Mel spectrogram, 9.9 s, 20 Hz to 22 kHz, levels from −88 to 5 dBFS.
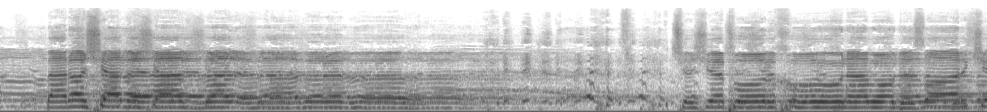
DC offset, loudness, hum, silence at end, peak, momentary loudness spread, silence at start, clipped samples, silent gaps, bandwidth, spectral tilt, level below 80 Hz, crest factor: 4%; -23 LUFS; none; 0 s; -8 dBFS; 16 LU; 0 s; under 0.1%; none; 15.5 kHz; -4.5 dB/octave; -48 dBFS; 16 dB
